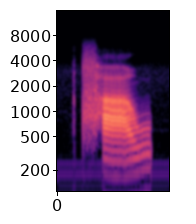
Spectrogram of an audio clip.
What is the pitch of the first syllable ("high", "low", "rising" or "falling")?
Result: rising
